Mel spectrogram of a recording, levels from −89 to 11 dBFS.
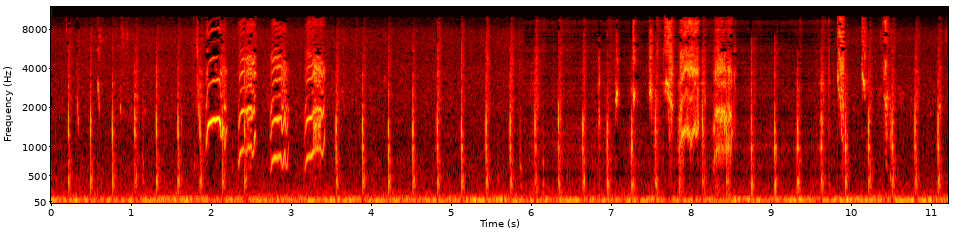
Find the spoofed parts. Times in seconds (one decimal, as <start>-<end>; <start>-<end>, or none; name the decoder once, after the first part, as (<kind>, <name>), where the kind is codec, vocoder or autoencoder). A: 5.9-9.8 (codec, HILCodec)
